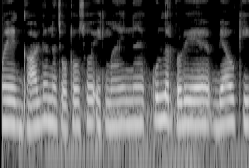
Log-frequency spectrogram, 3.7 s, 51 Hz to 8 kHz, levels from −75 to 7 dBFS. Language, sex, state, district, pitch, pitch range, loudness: Rajasthani, female, Rajasthan, Nagaur, 195 Hz, 185-200 Hz, -14 LUFS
